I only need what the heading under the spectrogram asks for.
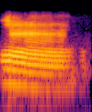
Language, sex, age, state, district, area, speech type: Tamil, male, 60+, Tamil Nadu, Madurai, rural, conversation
